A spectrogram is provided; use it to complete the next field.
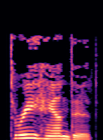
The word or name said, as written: three-handed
